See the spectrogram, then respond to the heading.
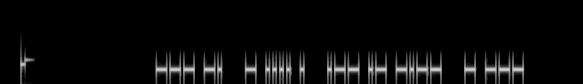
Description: Morse code, heard as a keyed tone, about 34 wpm, 700 Hz. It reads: ON THE WAY TO
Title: Sets of 4 Words 35wpm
